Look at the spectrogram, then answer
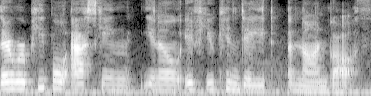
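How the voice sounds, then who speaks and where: With music in the background, a woman with an American accent speaks fairly slowly in a fairly low voice with very wide pitch swings. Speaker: goth lifestyle vlogger. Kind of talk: casual advice vlog.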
